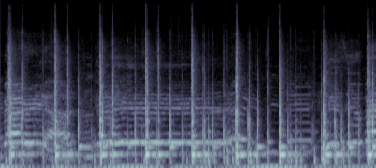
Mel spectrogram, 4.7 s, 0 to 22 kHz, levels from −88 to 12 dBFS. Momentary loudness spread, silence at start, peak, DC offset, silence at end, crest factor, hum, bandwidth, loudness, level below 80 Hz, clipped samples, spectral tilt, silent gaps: 5 LU; 0 s; 0 dBFS; under 0.1%; 0 s; 20 dB; none; 14 kHz; -21 LUFS; -40 dBFS; under 0.1%; -5.5 dB/octave; none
